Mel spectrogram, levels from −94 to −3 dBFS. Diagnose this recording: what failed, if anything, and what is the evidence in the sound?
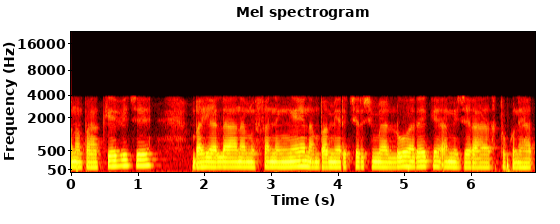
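Nothing failed: the speech comes through the call path intact, with no content above 4 kHz as G.711 mu-law at 64 kbps would give, and nothing else in the sound points to a fault.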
